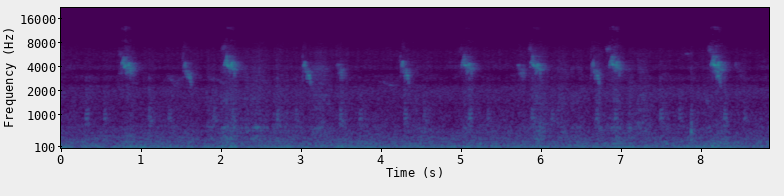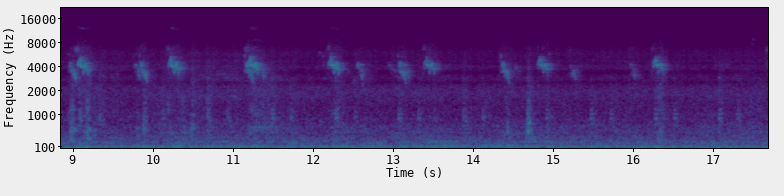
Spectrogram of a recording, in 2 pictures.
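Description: Sharpie marker tip squeaking on a rubber balloon as letters are drawn: short, high squeaks at an uneven pace of roughly one or two a second.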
